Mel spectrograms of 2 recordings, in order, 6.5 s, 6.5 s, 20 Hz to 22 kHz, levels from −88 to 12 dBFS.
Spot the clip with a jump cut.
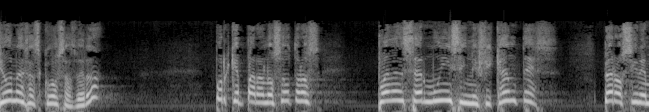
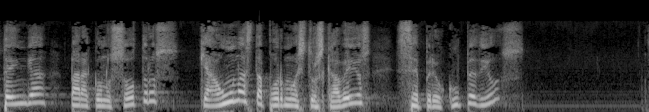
second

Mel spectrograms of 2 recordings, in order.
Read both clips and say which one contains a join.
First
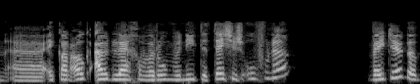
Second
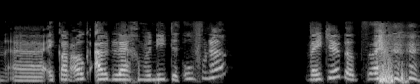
second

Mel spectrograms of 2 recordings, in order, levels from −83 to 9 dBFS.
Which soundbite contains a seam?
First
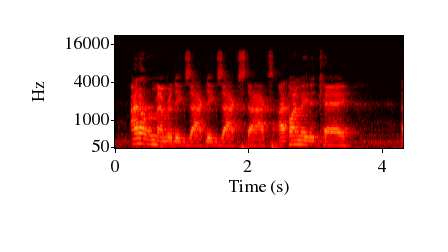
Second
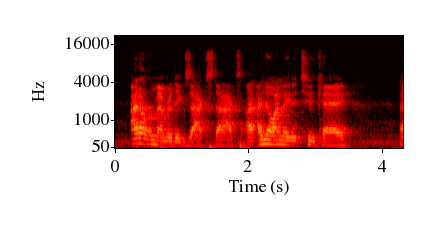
first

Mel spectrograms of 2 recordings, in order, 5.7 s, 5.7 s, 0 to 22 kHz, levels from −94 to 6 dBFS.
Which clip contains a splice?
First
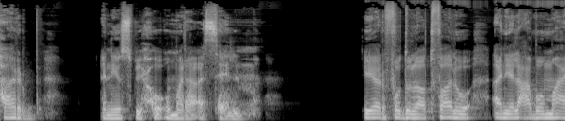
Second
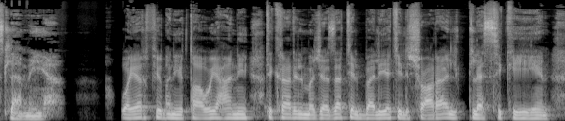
second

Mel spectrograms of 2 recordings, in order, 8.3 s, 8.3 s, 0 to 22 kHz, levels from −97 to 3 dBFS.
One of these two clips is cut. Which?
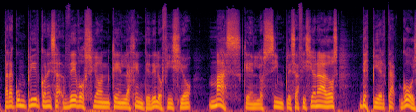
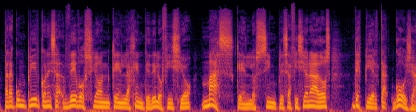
second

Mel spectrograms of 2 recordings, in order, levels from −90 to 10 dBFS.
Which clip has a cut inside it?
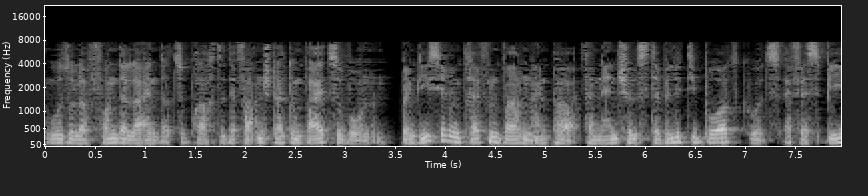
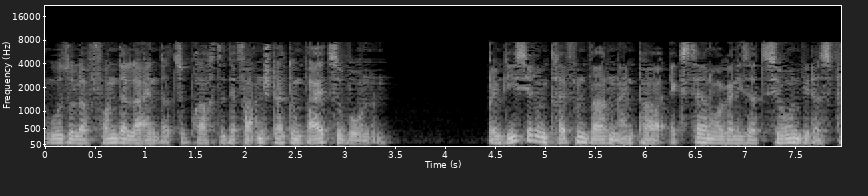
first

